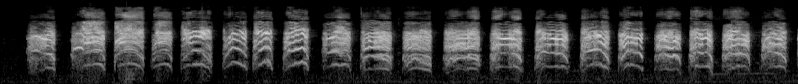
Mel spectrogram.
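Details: Black drongo sound played to lure the bird for trapping: a long, fast series of about twenty harsh, nasal, buzzy notes with chevron-like overtones, repeated two to three times a second.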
